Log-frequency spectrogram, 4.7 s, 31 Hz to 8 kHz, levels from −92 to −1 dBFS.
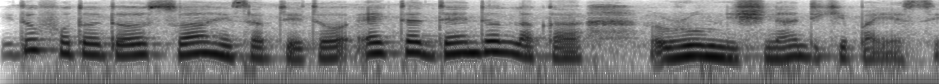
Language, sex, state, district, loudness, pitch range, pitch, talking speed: Nagamese, female, Nagaland, Dimapur, -14 LUFS, 175-235 Hz, 205 Hz, 205 wpm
